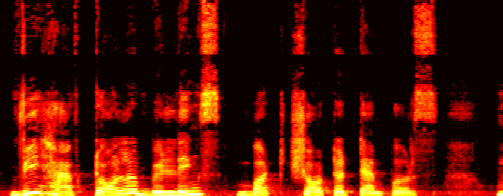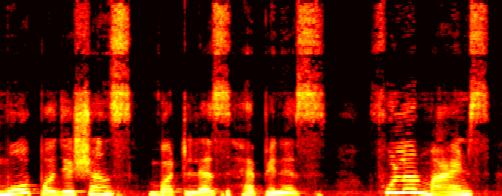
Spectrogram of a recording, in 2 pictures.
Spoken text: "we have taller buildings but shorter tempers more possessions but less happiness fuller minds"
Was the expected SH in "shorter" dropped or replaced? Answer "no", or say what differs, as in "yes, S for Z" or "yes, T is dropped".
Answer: no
